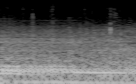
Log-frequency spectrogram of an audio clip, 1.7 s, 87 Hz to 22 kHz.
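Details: 1991 Mazda Miata 1.6 with aftermarket headers, driven to a muffler shop and heard stopped at a red light: loud, deep, unmuffled idle drone. Exhaust leak ahead of the cat.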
